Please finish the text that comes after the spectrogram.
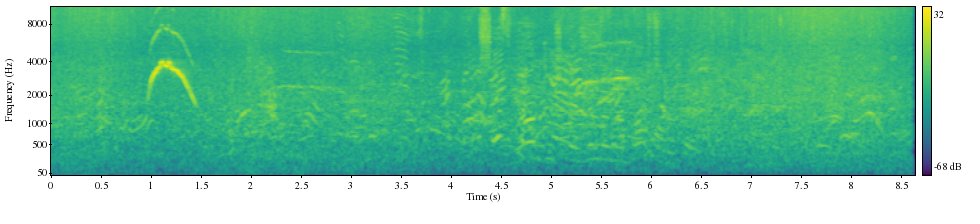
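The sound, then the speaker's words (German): Children splash and paddle in the shallow water of a children's pool at an outdoor public swimming pool, amid a steady wash of outdoor noise, with high excited voices and an occasional shriek calling out. “Ich erreiche zuerst das Kinderschwimmbecken. Die Kleinen planschen, während ihre Eltern am Beckenrand sitzen und ihnen aufmerksam zuschauen.”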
